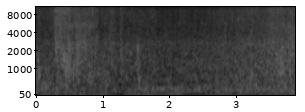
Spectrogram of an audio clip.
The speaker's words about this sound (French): Petite rivière qui passe, petit torrent. Et tout autour, des murs de végétation.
